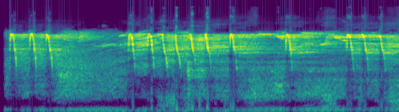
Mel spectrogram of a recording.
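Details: Bar-winged prinia singing actively: bursts of sharp, quickly falling high notes in rapid runs, set against a constant shrill high-pitched hum throughout.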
